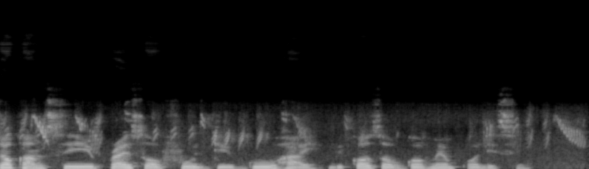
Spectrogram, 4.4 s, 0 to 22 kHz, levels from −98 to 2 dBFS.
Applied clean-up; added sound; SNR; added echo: neural mask model Resemble Enhance denoiser.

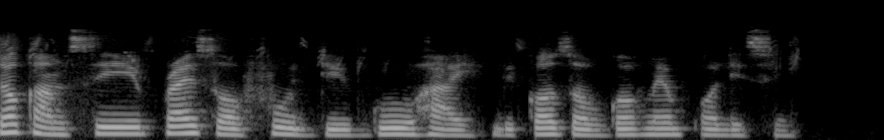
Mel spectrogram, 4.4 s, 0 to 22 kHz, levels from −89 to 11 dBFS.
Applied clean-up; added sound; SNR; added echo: neural mask model DeepFilterNet 3.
